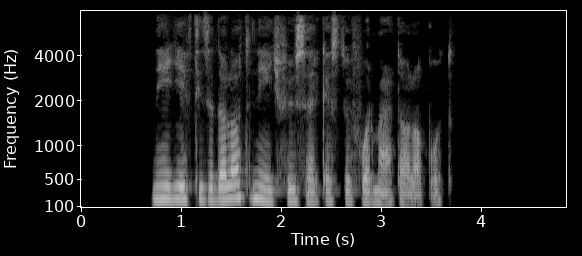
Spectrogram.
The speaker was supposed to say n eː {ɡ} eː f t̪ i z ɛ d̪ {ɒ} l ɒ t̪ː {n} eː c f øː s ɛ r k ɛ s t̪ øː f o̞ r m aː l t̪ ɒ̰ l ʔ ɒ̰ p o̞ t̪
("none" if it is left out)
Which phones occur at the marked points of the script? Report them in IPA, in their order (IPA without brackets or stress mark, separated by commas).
ɟ, ɒ, n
